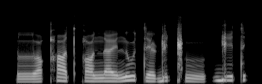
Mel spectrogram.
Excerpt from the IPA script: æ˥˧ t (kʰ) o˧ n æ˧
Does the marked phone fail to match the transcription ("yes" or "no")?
yes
